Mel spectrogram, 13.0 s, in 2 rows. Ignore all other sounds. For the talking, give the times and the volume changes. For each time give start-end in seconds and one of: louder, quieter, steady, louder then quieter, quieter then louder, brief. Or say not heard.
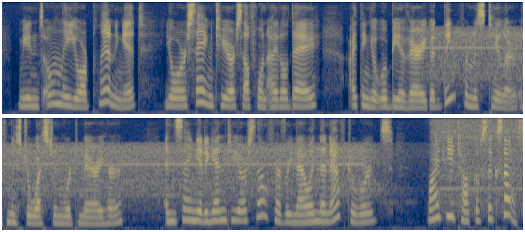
0.2-12.9 steady.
